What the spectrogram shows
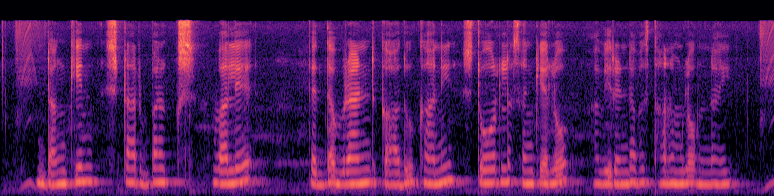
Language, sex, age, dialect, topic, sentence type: Telugu, male, 25-30, Central/Coastal, agriculture, statement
